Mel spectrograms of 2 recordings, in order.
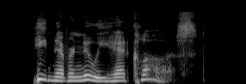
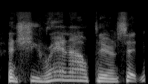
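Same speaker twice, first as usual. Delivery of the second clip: normal talking voice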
